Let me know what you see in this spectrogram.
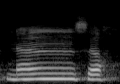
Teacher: यहाँ पे हम इख्फ़ा करेंगे नून साकिन पर, बारीक इख्फ़ा। सख, ख़ा में बहुत ज़्यादा खड़खड़ाहट ना हो।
